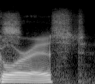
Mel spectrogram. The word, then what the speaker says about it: agorist: Agorist. Pronounce it properly. Do you know that it's Jay passing you by and he's got a truck full of goodies, because that's what he does. Agorist. I don't want to say Agorist. As in the Agora. The open market.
